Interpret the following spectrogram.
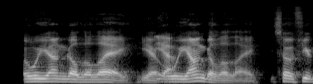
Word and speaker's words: Uiagalelei: pronouncing this ouang right ouanga yeah ouang so if you're going to used the emphasis ouanga so I'm putting the wrong emphasis on the wrong salabo that is correct and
